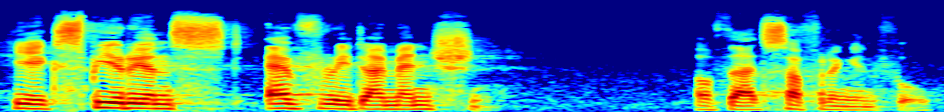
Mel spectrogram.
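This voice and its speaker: Male actor as an aged apostle eyewitness, slightly high voice, earnest storytelling, reverberant hall. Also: moderate pace, close to an everyday voice. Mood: solemn. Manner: earnest, intimate storyteller with dramatic swells. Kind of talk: first-person dramatic monologue. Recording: echoey hall with long reverb.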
